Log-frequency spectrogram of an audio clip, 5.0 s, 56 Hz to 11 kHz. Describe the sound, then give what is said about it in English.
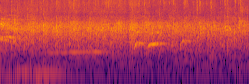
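A large crowd at a City Church Downtown service applauds steadily and loudly for several seconds, a dense wash of clapping with a few whoops and whistles rising above it, and no one speaking. “So I'm not gonna lie, you guys are much rowdier than the 8:30 was this morning.”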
